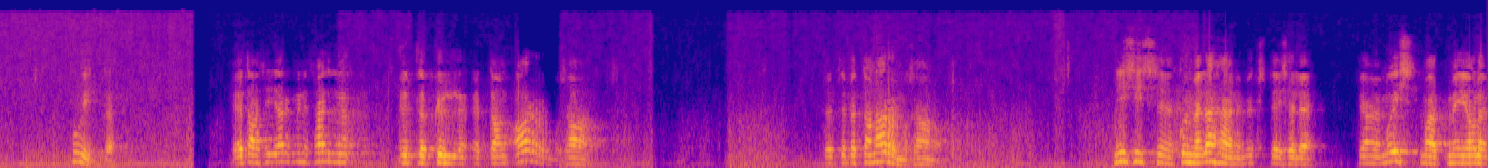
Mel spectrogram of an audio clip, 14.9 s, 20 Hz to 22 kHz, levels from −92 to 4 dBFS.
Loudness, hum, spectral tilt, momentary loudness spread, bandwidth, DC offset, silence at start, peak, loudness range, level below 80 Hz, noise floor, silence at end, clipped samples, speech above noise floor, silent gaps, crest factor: -19 LUFS; none; -6.5 dB/octave; 23 LU; 16.5 kHz; under 0.1%; 0 s; 0 dBFS; 6 LU; -46 dBFS; -51 dBFS; 0 s; under 0.1%; 34 dB; none; 20 dB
